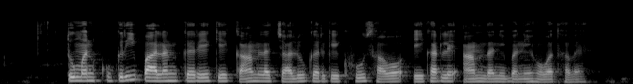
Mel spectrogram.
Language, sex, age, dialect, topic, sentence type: Chhattisgarhi, male, 18-24, Western/Budati/Khatahi, agriculture, statement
